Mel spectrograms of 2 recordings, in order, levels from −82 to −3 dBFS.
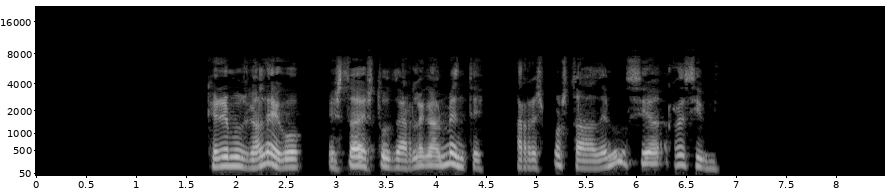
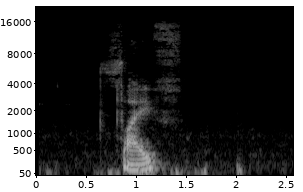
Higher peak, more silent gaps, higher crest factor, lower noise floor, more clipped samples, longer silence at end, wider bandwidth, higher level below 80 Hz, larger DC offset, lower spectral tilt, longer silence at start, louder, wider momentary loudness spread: about the same, -12 dBFS vs -14 dBFS; first, 2.68-2.92 s, 4.49-4.80 s, 5.09-5.17 s vs none; about the same, 22 dB vs 24 dB; first, under -90 dBFS vs -66 dBFS; neither; first, 1.65 s vs 0.5 s; second, 8 kHz vs 16 kHz; second, -78 dBFS vs -52 dBFS; neither; about the same, -5.5 dB/octave vs -6 dB/octave; first, 1.7 s vs 0.1 s; about the same, -31 LUFS vs -32 LUFS; second, 11 LU vs 25 LU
